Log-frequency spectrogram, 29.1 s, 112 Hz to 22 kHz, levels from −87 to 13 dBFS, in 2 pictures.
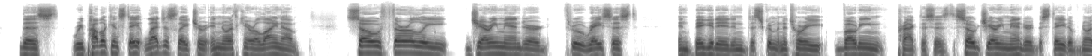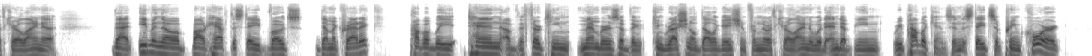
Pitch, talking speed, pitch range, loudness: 115 Hz, 115 wpm, 105-125 Hz, -20 LUFS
